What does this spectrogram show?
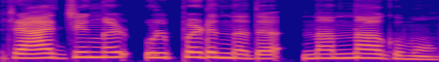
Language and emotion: Malayalam, neutral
